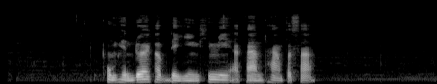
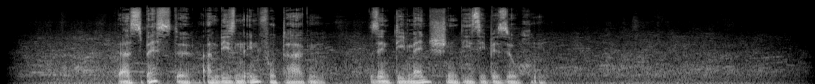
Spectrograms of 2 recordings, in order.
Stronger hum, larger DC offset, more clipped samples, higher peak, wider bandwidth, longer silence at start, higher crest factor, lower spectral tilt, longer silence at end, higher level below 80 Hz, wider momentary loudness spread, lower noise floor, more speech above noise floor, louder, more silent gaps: neither; second, under 0.1% vs 0.5%; neither; about the same, -4 dBFS vs -2 dBFS; second, 11 kHz vs 15.5 kHz; first, 1.05 s vs 0.25 s; about the same, 22 dB vs 18 dB; first, -6.5 dB/octave vs -3.5 dB/octave; first, 1.2 s vs 0.4 s; second, -66 dBFS vs -26 dBFS; second, 8 LU vs 22 LU; first, -61 dBFS vs -45 dBFS; first, 37 dB vs 28 dB; second, -24 LUFS vs -17 LUFS; neither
